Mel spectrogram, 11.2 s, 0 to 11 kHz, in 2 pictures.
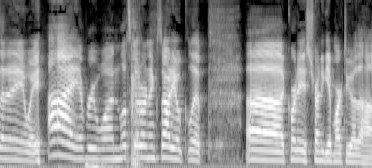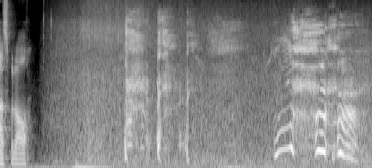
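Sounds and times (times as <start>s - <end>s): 
speech: 0.0s - 6.1s, 10.4s - 11.1s
harsh coughs: 7.4s - 8.6s.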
